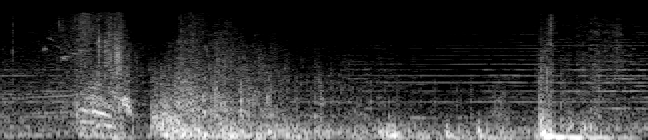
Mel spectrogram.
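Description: A couple of loud, sharp gunshots crack out a few seconds apart, each a sudden blast over a dense, rumbling background of noise, with no voices.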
